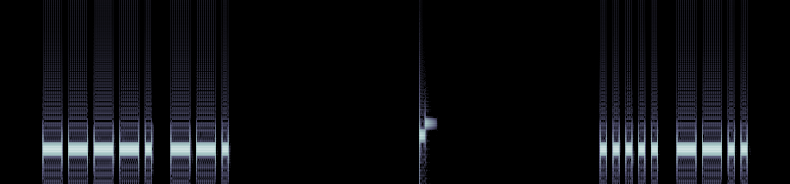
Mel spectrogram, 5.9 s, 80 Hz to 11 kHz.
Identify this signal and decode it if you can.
Morse code, heard as a keyed tone, about 25 wpm, 700 Hz. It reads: 9G 5Z
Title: Single-Letter Single-Number 25wpm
